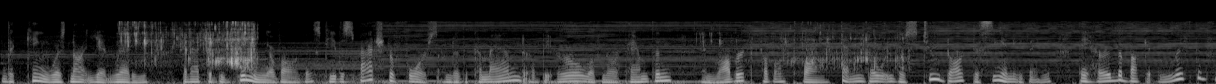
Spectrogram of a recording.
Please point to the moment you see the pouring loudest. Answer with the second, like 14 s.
2 s.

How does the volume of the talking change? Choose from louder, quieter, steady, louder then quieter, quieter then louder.
steady.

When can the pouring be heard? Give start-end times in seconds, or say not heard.
1.1-2.6, 6.9-9.2.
